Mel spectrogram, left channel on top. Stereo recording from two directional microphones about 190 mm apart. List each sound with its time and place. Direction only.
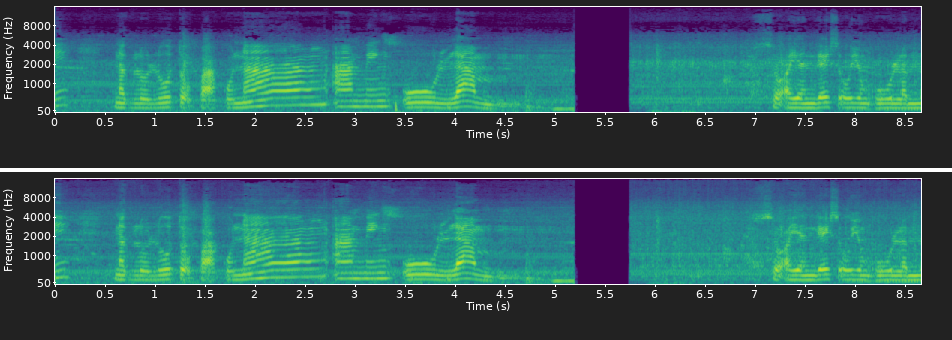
0.6 s speech: 10° right (ahead or behind)
7.2 s speech: centre (ahead or behind)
